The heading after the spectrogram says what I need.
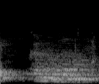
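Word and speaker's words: क़लम: जैसे कलम खराब गरीब बाजार फौरन थोड़ा सा उच्चारण करके बताएंगे इसको कैसे उच्चारण करेंगे? कलम कलम ऐसे पढ़ेंगे कलम। ऐसे पढ़ेंगे कलम। ठीक है? उच्चारण में अंतर आ रहा है ना?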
